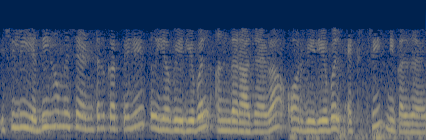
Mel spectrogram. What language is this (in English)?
Hindi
